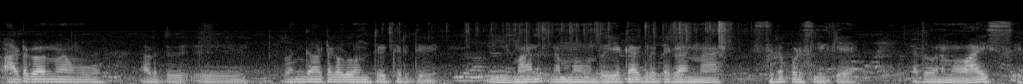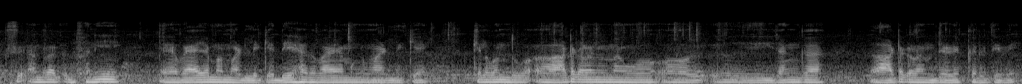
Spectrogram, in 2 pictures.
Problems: none marked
